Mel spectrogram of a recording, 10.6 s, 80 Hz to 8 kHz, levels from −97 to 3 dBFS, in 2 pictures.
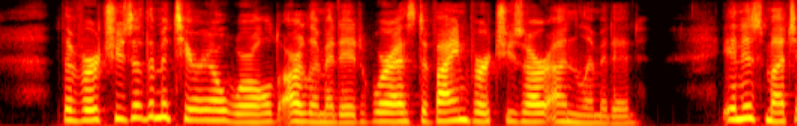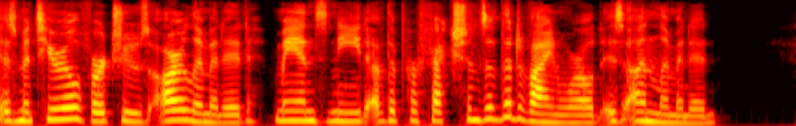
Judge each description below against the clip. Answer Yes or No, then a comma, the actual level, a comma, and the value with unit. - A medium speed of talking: Yes, average, 170 wpm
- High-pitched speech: Yes, high, 210 Hz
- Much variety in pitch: No, average, 3.2 semitones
